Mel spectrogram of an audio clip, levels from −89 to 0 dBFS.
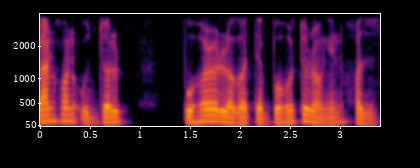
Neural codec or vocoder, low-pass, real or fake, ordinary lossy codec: none; 3.6 kHz; real; none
